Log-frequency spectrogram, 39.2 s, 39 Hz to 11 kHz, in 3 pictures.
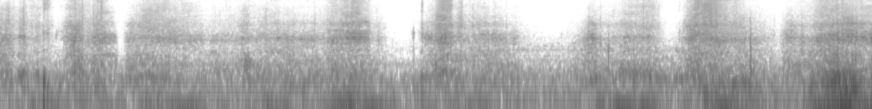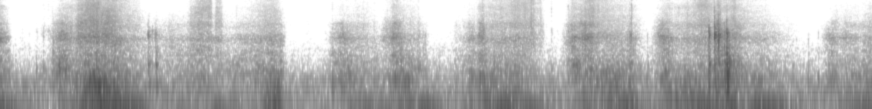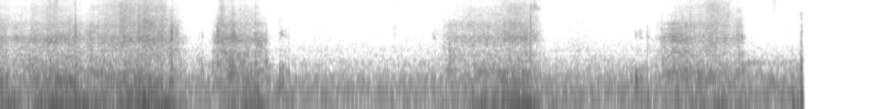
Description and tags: Chair on carpet
A office chair draged across a carpet, recorded with a zoom H6
carpet, chair, dragging, floor, furniture, OWI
